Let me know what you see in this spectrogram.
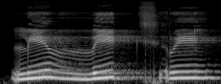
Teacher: Selanjutnya ada hukum alif lam syamsiyah. Sebab alif lam menghadapi huruf syamsiyah yaitu dzal. Cara bacanya dimasukkan ke zal.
